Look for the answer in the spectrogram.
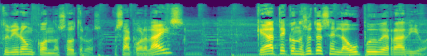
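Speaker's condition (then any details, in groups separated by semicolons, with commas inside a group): No condition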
